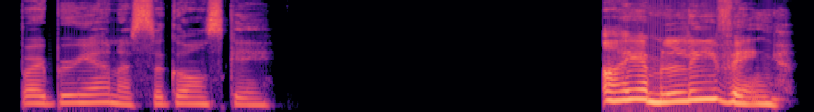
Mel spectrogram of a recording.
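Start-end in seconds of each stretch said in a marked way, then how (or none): 3.0-4.0 loud, high, firm declaration. Acted. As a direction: plant your feet and say it. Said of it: "she said firmly".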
